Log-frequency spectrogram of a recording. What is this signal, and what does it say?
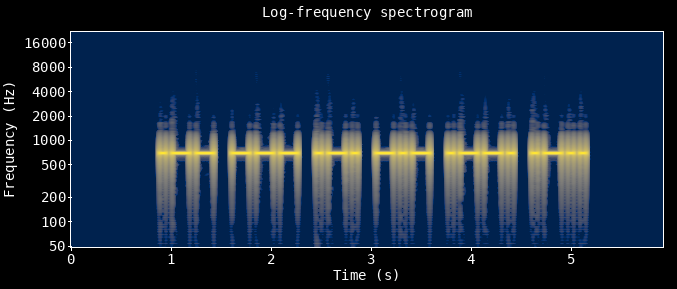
Morse code, heard as a keyed tone, about 20 wpm, 700 Hz. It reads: WORKPL
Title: Build A Word - 3 Letters At A Time - 9-Letter Words - 20wpm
